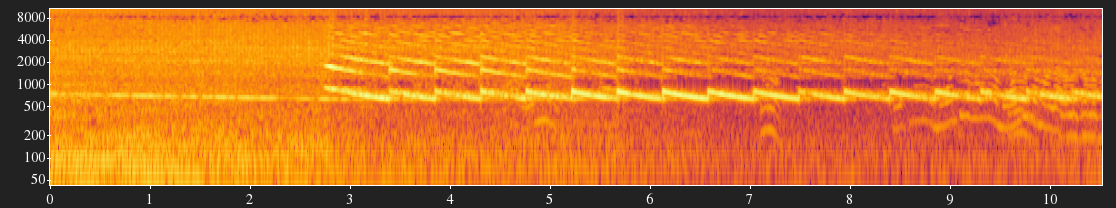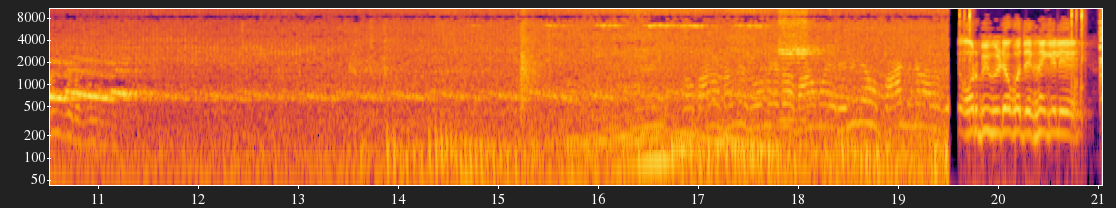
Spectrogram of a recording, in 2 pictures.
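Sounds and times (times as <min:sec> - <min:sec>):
police siren yelp: 0:00.0 - 0:16.0
faint warbling siren tone: 0:00.0 - 0:16.7.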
